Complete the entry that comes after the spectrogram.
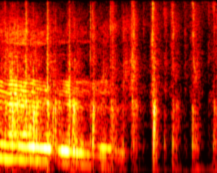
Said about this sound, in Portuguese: Vamos aplaudir!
